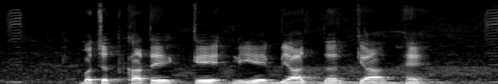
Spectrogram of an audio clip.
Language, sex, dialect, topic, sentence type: Hindi, male, Marwari Dhudhari, banking, question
